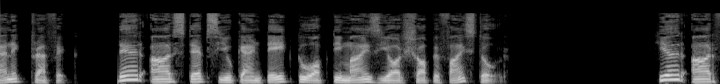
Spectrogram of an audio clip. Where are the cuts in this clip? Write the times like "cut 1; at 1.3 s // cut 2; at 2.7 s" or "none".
none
